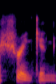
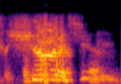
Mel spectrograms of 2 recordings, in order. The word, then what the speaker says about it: shuriken: I always start my game by turning up my shrinking count. Yeah, definitely. How do we say that word? What, shrinking? Shrinking? It's shuriken.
